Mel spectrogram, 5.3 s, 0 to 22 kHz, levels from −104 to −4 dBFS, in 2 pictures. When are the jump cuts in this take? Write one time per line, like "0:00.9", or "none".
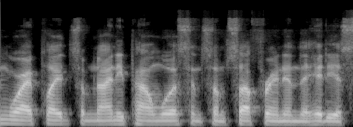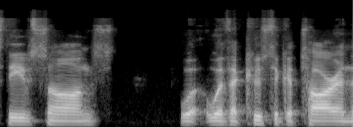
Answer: none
